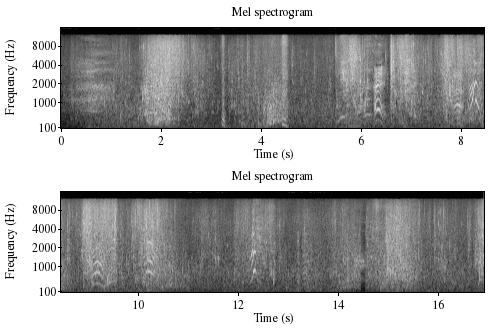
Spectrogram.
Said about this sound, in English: She surfaces with a look of bliss. Costas surfaces and they splash each other.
